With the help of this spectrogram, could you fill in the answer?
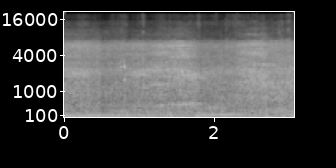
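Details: Skoda Rapid diesel after injector service and coding, previously misfiring with blinking glow plug light and code P020400: steady, even low diesel rumble at idle with no misfire stumble or knock; normal idle, fault resolved.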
